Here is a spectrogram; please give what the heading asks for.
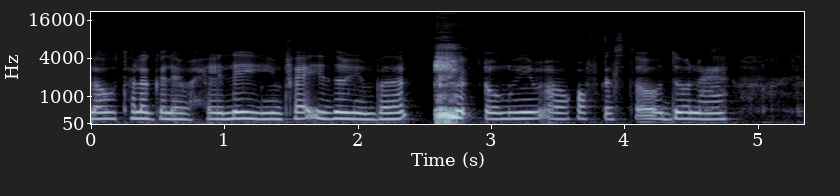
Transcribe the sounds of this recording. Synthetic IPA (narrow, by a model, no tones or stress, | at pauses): lɐɣʊt̪ʰɐlɐɡɐlɛjwɑħɑjlɛːjɪhiːnfaːʔiðɔːjɪmbɐðɐn | ɔːmʊhiːmʔɐɦɔqɔfkʰɐst̪ʰɐɔːd̪ɔːnɐjɐ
